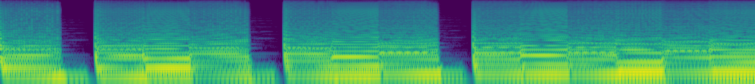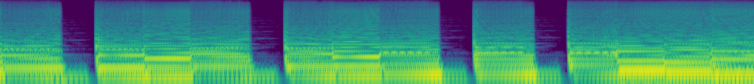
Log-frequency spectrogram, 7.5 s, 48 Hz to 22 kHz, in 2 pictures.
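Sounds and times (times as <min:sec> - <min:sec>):
127 BPM melody: 0:00.0 - 0:07.5.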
